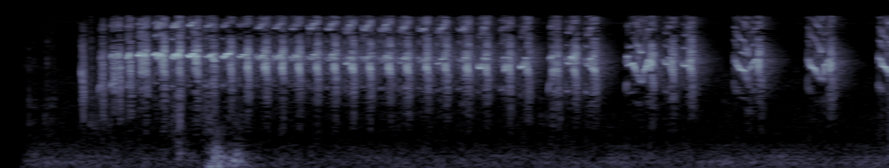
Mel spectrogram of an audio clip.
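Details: Velvet-fronted nuthatch, a training recording made for caged birds to learn from: a fast, even train of thin, high chipping notes, about three a second, that breaks into separate, slightly buzzy notes toward the end.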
